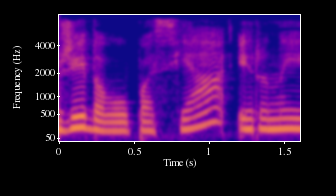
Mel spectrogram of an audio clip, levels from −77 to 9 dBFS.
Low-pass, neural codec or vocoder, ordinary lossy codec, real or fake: 7.2 kHz; none; MP3, 48 kbps; real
